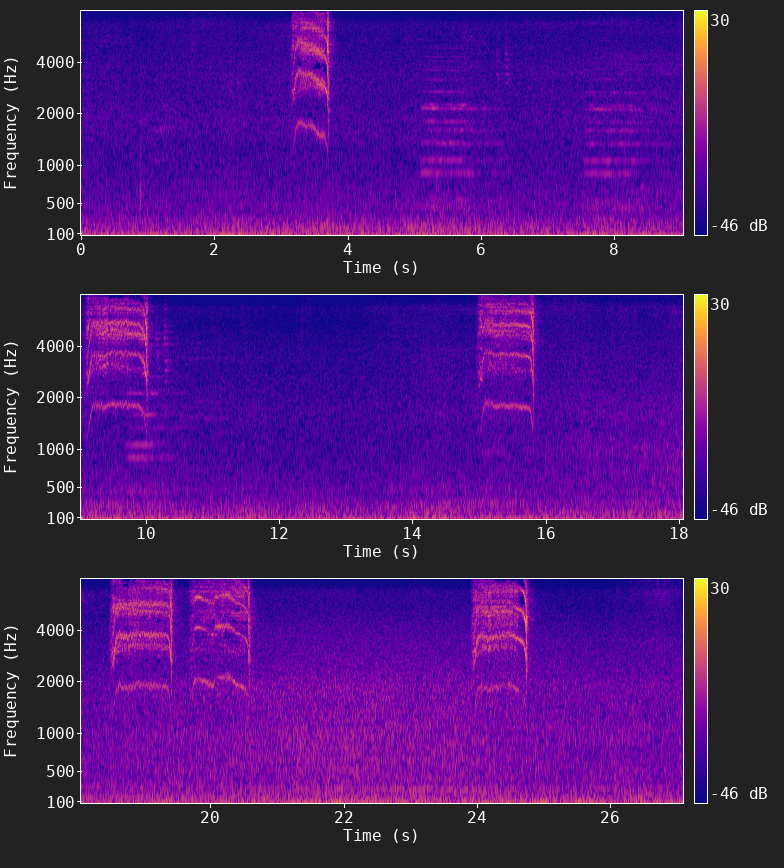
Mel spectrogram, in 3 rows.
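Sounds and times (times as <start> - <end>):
bird giving high calls: 3.1 - 3.8, 9.1 - 10.4, 14.9 - 16.0, 18.0 - 20.8, 23.8 - 24.9.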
